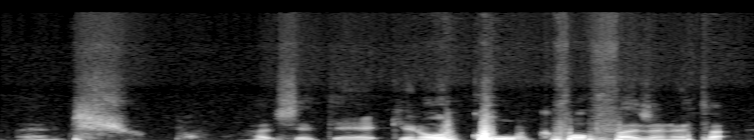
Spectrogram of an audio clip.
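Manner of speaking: ordinary talk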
